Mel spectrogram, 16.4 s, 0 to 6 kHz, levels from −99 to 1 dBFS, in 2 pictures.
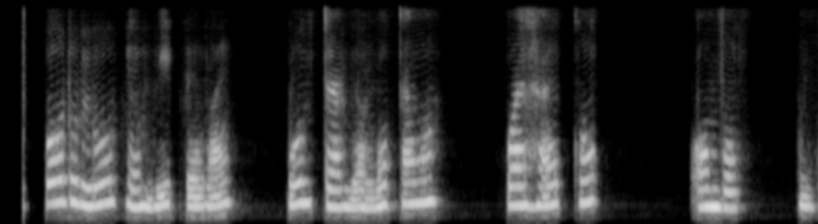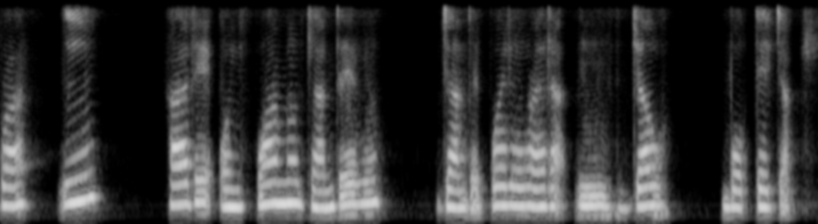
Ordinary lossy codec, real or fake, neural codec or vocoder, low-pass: none; real; none; 5.4 kHz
